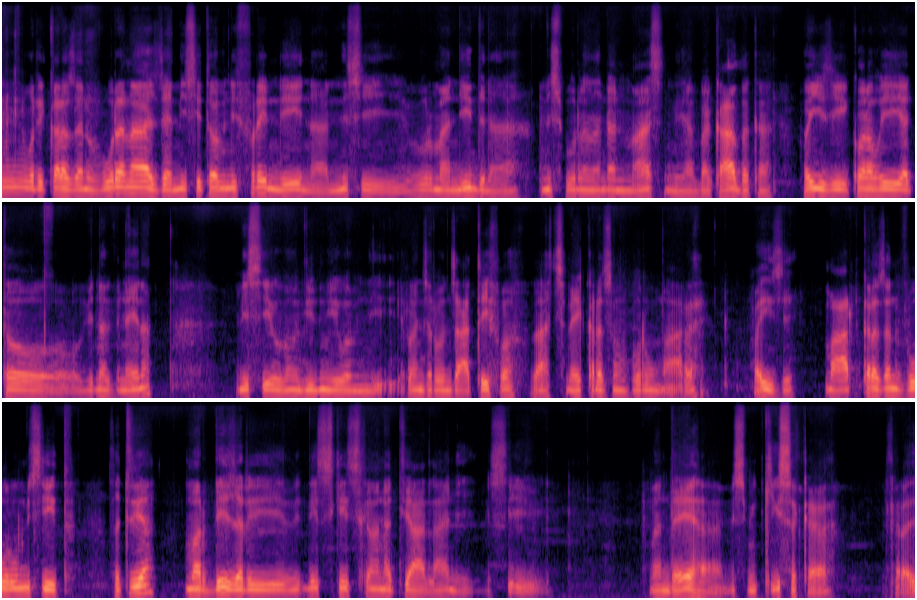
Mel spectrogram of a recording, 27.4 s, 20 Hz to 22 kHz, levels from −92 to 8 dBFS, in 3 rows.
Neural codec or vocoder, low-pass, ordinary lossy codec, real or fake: codec, 44.1 kHz, 7.8 kbps, DAC; none; none; fake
